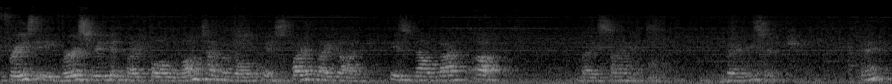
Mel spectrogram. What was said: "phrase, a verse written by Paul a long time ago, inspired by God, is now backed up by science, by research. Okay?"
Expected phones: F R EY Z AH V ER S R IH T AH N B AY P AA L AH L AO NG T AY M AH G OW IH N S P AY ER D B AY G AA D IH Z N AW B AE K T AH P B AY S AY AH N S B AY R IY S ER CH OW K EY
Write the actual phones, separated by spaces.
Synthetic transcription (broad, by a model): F R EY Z AH V ER S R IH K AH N B AY F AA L AH L AO NG T AY M AH G OW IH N S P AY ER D B AY G AA D IH Z N AW B AE K T AH P B AY S AY AH N S B AY R IY S ER CH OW K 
